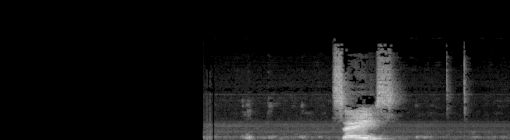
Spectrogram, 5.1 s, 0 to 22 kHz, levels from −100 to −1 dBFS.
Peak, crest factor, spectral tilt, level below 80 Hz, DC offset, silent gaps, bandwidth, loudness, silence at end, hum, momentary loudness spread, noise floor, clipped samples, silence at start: -2 dBFS; 24 dB; -1 dB/octave; -76 dBFS; under 0.1%; none; 15.5 kHz; -18 LUFS; 1.2 s; none; 18 LU; -55 dBFS; under 0.1%; 2.45 s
